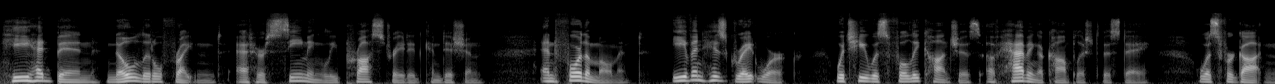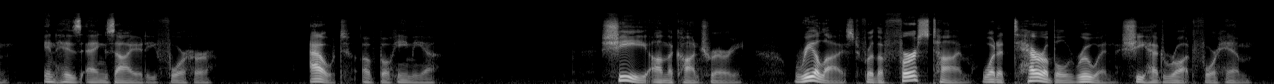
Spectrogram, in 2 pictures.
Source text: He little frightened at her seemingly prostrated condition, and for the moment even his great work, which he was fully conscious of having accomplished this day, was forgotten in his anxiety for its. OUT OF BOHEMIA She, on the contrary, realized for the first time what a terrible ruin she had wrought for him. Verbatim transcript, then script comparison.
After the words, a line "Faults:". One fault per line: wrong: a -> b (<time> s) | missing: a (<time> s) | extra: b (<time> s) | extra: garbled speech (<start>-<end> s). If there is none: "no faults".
He had been no little frightened at her seemingly prostrated condition, and for the moment even his great work, which he was fully conscious of having accomplished this day, was forgotten in his anxiety for her. OUT OF BOHEMIA She, on the contrary, realized for the first time what a terrible ruin she had wrought for him.
Faults:
extra: had been no (0.3 s)
wrong: its -> her (14.6 s)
